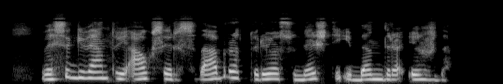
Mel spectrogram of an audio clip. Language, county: Lithuanian, Vilnius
